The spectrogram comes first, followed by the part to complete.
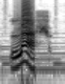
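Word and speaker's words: laugh: زي مثلا كلمة لاف، لاف او يضحك، لاف L-A-U-G-H، الجي هنا جه بعد منها حرف الإتش وخلاها اتنطقت على إنها حرف الإف أو حرف الفه، لاف، لاف أو يضحك.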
